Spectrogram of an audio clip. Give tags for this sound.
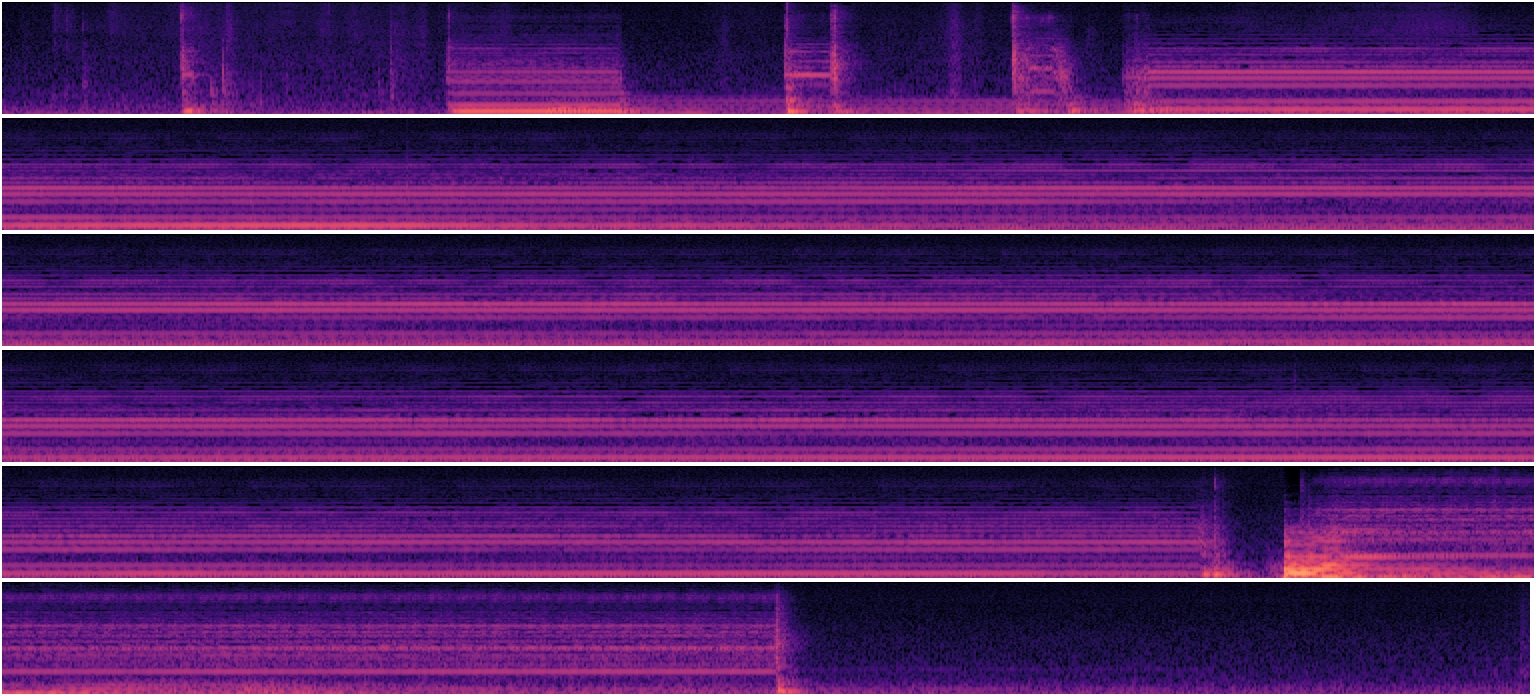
hum; note; scanner; strange

